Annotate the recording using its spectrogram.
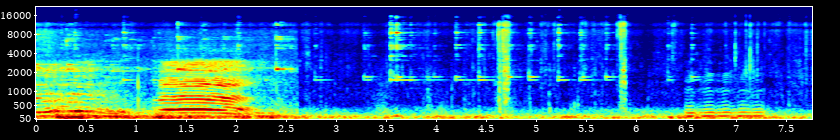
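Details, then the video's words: Cow eating banana leaves on a farm, giving a loud harmonic moo lasting about a second, then a second shorter, softer moo near the end; clinking and rustling noises in between. "Funny cow eating banana leaves Mooing Sounds"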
